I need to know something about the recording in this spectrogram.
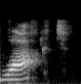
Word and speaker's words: walked: the end finished and walked it's almost like it sounds like walked like that with a T at the end that's how we pronounce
